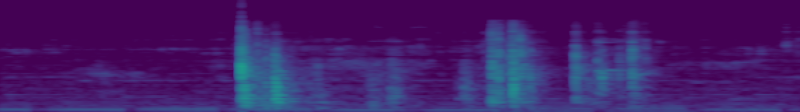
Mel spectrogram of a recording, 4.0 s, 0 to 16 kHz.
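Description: Soft background music with low, steady notes, under a few sharp handling clicks and crinkles from a pH 10 calibration-solution sachet being opened. The loudest click comes about a second in, and a cluster of smaller ones follows near the end.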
